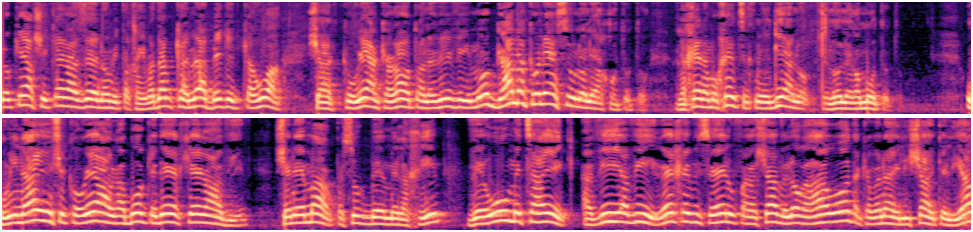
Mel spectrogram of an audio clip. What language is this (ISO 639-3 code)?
heb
